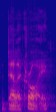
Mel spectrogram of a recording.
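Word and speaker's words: Dellacroix: Jones and Dicky Delroy the villagers pronounced this name Delroy eventually made a great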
